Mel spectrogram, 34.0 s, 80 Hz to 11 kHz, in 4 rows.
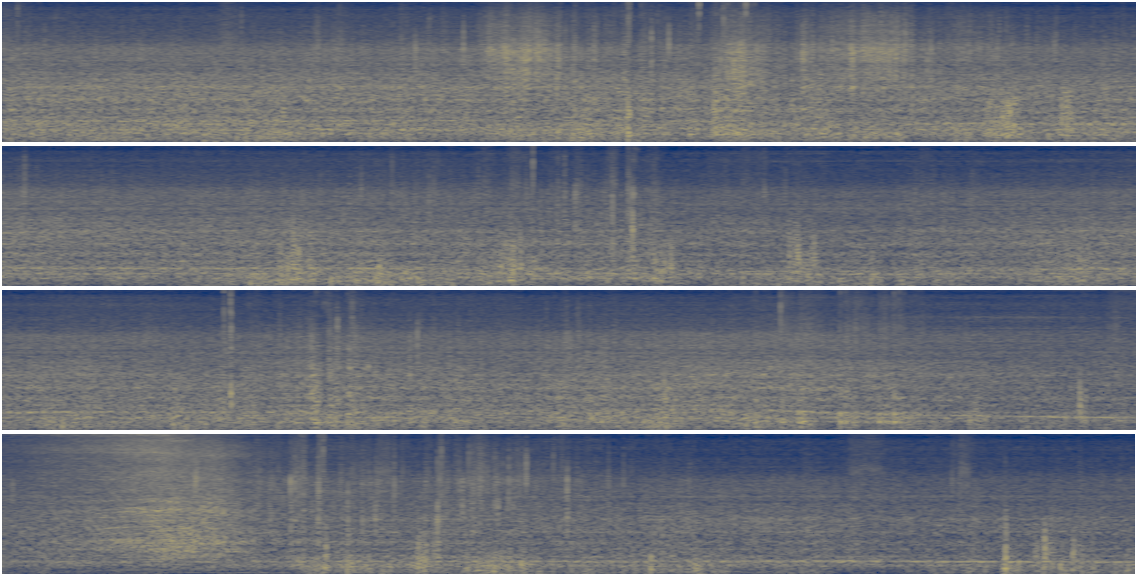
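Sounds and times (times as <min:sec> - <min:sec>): wind on microphone: 0:21.8 - 0:30.9.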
